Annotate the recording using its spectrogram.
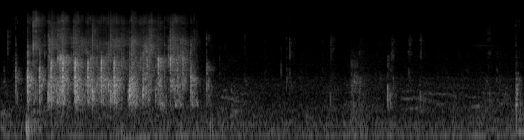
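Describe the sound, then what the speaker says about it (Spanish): Applause closing a scientific talk, a short round of clapping for a few seconds that fades out into a quiet room with faint scattered taps. "le pedimos con fuertes aplausos"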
